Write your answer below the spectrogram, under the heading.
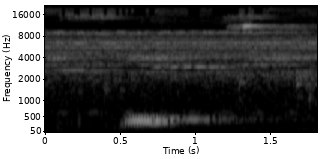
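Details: Crested Owl in the Ecuadorian Amazon giving a typical deep, croaking, gruff growl: one low, rough note of about half a second, slightly frog-like, over steady insect hum from the forest.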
